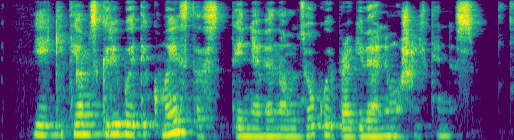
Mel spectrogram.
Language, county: Lithuanian, Vilnius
